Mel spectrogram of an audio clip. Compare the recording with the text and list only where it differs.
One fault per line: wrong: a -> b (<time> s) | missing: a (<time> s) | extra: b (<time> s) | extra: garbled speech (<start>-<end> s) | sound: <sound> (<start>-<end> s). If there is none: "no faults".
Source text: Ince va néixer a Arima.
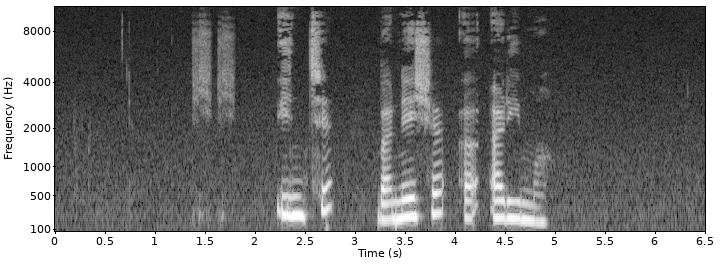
sound: laugh (1.4-1.8 s)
